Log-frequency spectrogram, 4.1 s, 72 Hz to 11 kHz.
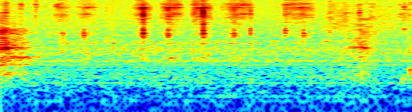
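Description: Farid K2 titanium framelock folding knife's blade being slowly swung open: a faint gritty scraping with a few small ticks. It is the silicon nitride ceramic detent ball riding over the rough hot-rolled finish on the CPM-REX121 blade; it sounds gritty but is no fault.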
